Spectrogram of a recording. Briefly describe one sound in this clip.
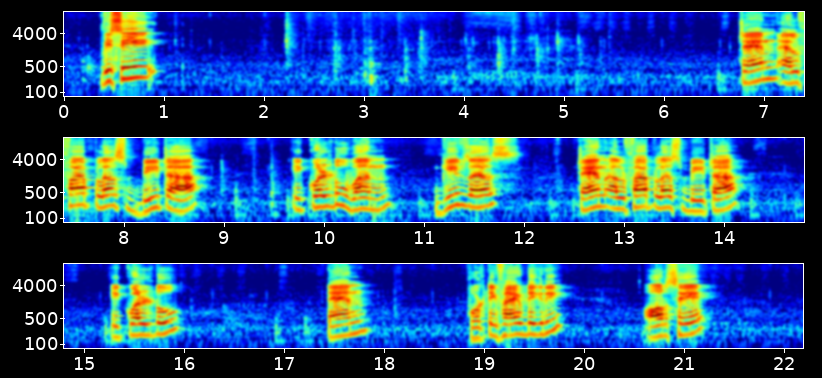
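A man speaks calmly in short phrases, as if explaining, close by.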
